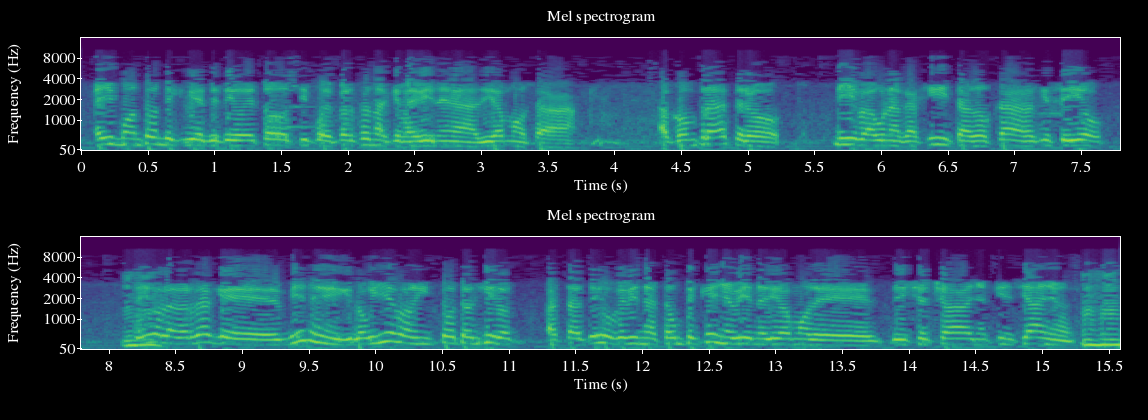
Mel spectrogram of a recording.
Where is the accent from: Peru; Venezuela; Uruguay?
Peru; now in Argentina; Yo soy de Perú.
